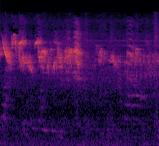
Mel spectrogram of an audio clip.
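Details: Wild male yellow-bellied seedeater singing to its female, eager to nest; a rapid run of high, thin chirping notes, twittered phrases flowing one into the next, loud at the start and fading, with faint background hiss.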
